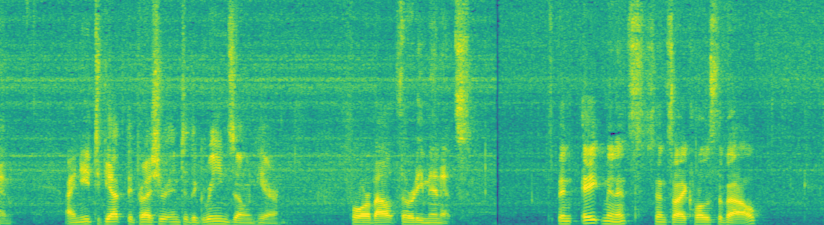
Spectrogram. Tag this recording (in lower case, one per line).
speech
